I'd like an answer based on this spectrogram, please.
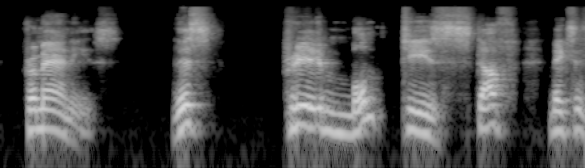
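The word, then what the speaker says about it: Primanti's: That is Holy stop pronouncing the T in primantis it's pronounced from Annie's this stuff makes it sound like a classy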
